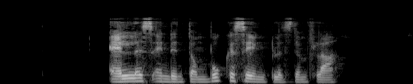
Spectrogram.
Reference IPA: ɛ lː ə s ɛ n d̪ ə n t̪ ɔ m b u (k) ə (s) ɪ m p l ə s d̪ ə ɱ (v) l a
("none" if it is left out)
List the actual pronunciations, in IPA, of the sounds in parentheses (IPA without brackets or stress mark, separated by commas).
k, s, f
